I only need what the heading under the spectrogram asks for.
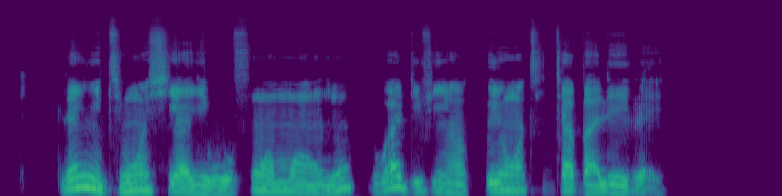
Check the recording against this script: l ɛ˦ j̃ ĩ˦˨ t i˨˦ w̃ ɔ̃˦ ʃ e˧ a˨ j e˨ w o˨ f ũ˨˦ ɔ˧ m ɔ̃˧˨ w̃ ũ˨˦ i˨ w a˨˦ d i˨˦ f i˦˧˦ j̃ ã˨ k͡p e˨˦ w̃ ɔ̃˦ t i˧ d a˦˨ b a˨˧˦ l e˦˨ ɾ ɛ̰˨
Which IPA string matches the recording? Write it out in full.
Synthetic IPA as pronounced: l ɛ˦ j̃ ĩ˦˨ t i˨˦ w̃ ɔ̃˦ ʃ e˧ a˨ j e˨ w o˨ f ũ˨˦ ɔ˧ m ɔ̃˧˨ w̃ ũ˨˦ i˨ w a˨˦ d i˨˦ f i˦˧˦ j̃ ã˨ k͡p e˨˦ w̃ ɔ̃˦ t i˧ d͡ʒ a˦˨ b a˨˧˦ l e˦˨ ɾ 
